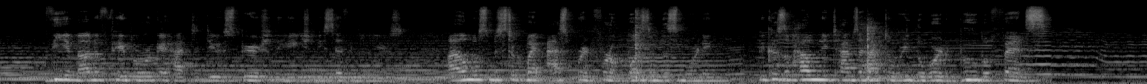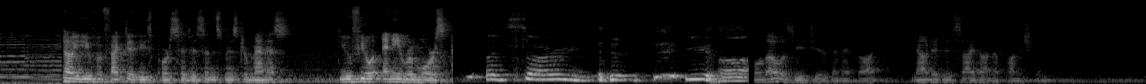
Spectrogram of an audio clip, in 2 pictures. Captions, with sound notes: The amount of paperwork I had to do spiritually aged me 70 years. I almost mistook my aspirin for a bozom this morning because of how many times I had to read the word 'boob offense' See how you've affected these poor citizens Mr. Menance? Do you feel any remorse? (sobs) I'M SORRY. YEEHAW Well, that was easier than I thought. Now to decide on a proper punishment.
